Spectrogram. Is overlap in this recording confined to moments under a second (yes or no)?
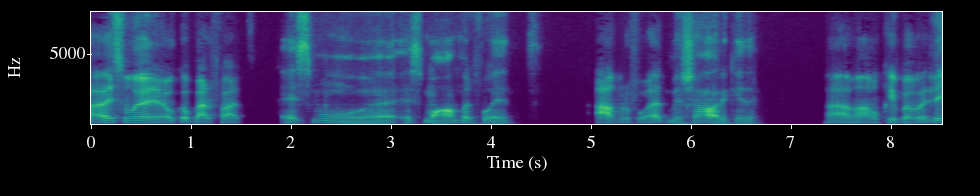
yes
